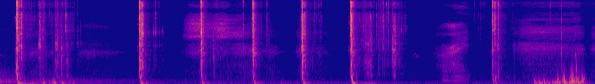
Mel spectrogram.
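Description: A hammer strikes a plastic smoke alarm with sharp cracking blows.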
